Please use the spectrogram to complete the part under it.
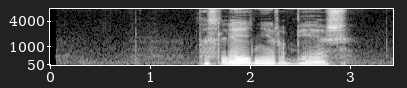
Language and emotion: Russian, sad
